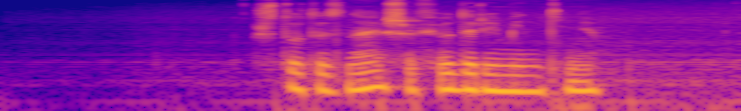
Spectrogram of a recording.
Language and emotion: Russian, neutral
